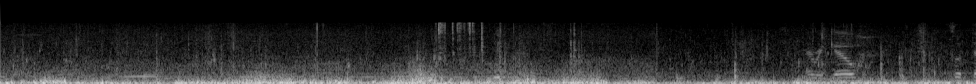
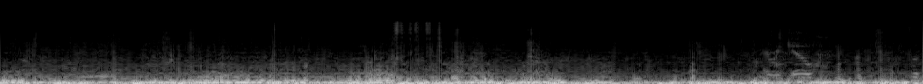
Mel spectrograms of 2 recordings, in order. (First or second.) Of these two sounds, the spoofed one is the second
